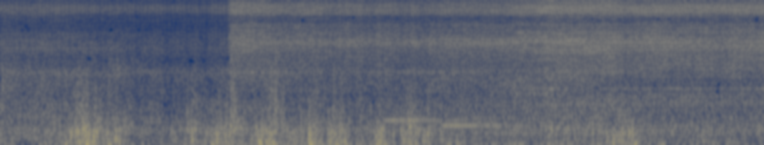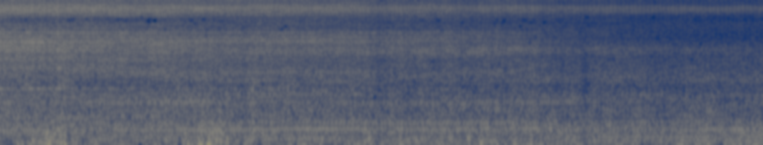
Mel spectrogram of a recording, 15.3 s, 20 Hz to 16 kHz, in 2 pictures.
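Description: Staten Island Railway R44 train at a station platform: a steady rumble and hiss, with several heavy knocks in the first three seconds and two short tones about four seconds in.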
